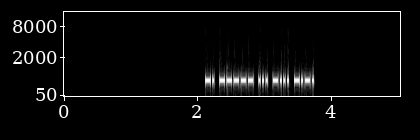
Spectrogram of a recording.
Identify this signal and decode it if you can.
Morse code, heard as a keyed tone, about 46 wpm, 700 Hz. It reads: N0SBC
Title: USA Call Signs - 5 Characters - 45wpm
